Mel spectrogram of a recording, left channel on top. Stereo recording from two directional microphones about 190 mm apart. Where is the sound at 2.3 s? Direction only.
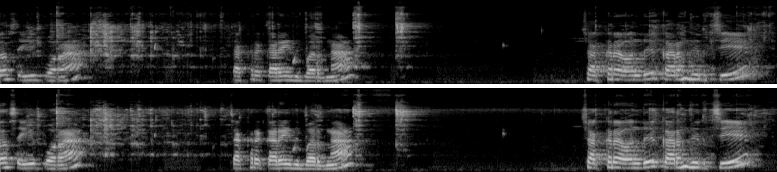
45° right (ahead or behind).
